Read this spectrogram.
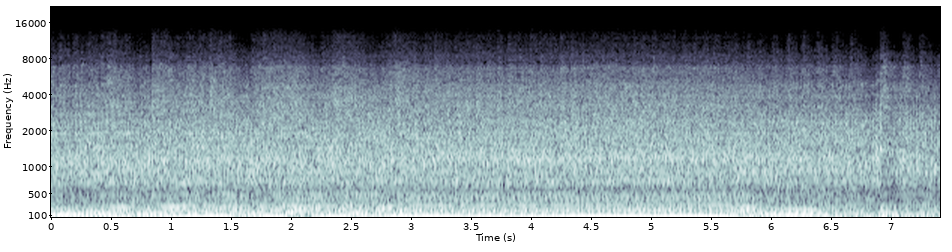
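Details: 12-valve Cummins diesel on an engine stand out of the truck, first start after a rebuild for glazed cylinders (very low mileage, cause unknown; deglazed). Deep, steady clatter at even idle with no knocks, misses or surges; the fresh rebuild sounds healthy.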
